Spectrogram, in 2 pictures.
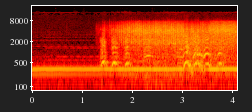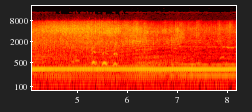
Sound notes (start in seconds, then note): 1.3 engines running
